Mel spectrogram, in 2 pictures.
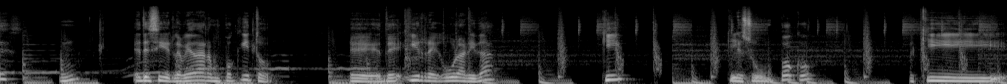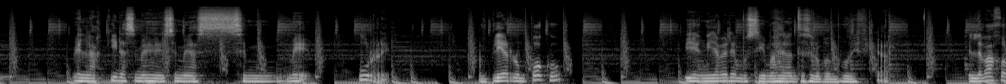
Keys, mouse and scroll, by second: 0.5 scroll up 4, 1.7 right click, 2.0-3.8 shift+middle drag, 3.8 shift+right click, 4.9-6.8 drag, 6.8 right click, 7.7-10.5 drag, 10.9-12.1 middle drag, 12.3 right click, 12.8 right click, 13.6 shift+right click, 13.7 shift+right click, 14.7 shift+right click, 14.9-16.7 drag, 16.7 middle click.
